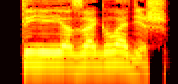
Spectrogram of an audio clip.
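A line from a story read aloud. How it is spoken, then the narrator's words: Through gritted teeth. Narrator (Russian): процедил Майки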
